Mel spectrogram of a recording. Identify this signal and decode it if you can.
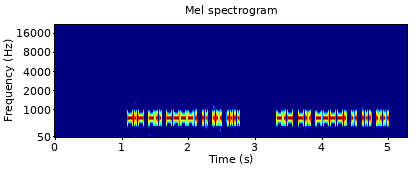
Morse code, heard as a keyed tone, about 46 wpm, 700 Hz. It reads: KD9ISH KD9ISH
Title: USA Call Signs - 6 Characters - Repeated 3x - 45wpm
